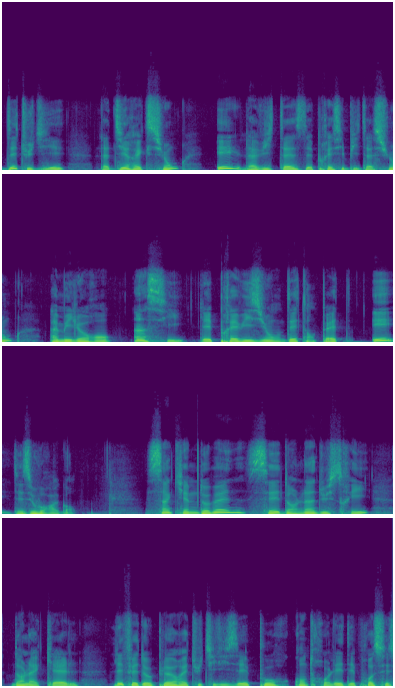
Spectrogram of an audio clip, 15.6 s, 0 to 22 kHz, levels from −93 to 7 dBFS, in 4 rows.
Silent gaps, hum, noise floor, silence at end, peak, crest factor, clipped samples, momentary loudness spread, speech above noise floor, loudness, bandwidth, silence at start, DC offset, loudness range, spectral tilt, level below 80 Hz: none; none; -46 dBFS; 0 s; -4 dBFS; 14 dB; under 0.1%; 7 LU; 29 dB; -18 LUFS; 9.8 kHz; 0 s; under 0.1%; 2 LU; -7 dB/octave; -48 dBFS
